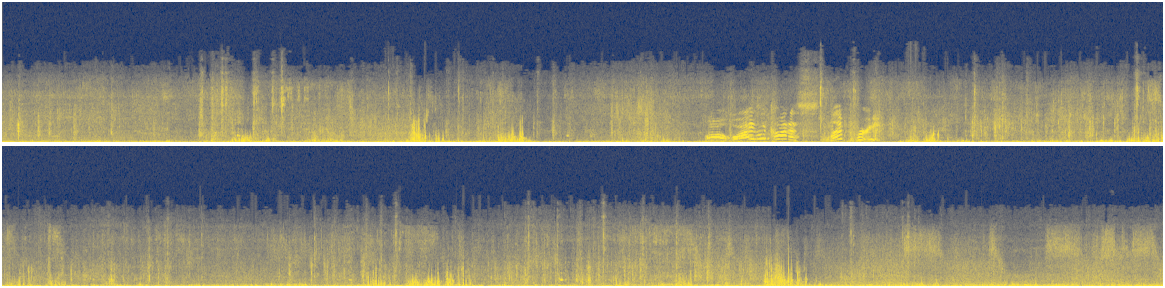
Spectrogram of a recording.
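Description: Bike tyres crunch and skid over loose dirt and rocks.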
